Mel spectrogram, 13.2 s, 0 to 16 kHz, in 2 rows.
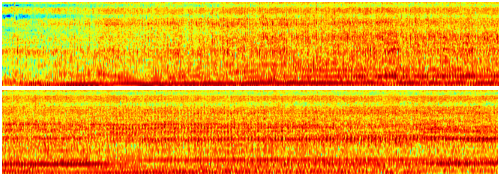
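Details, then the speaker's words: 1971 Johnson 6 hp outboard after light restoration, on-water test run pushing a 40-foot boat about 10 mph; steady buzzing drone climbs smoothly as throttle opens then holds an even cruise note, running strong. "1971 6 horsepower just runs straight pushes my 40-foot feather crop about 10 miles an hour pretty awesome"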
